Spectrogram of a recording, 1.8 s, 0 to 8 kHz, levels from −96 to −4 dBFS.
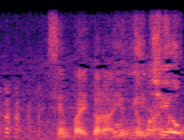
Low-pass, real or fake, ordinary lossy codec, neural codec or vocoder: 7.2 kHz; real; none; none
